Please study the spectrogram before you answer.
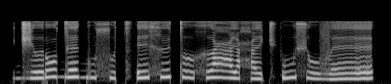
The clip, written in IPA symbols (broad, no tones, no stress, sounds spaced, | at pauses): d͡ʒ ə ɾ ɔ d ɛ ɡ u sʷ ə t͡sʼ e x ʏ t ɤ x ə ʕ e ħ ɛ t͡ʃʼ u ʃ o v ɛ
